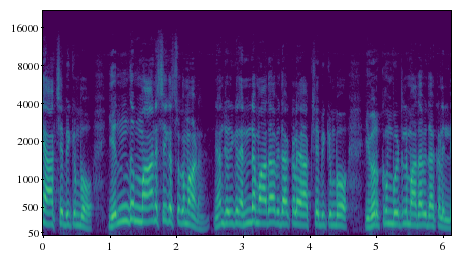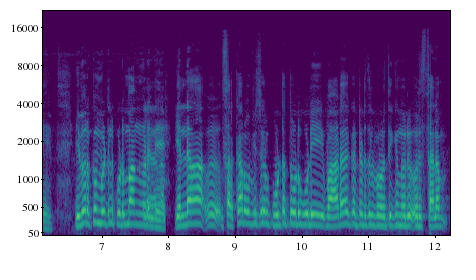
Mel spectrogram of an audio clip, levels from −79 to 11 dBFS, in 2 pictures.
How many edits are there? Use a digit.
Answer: 1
